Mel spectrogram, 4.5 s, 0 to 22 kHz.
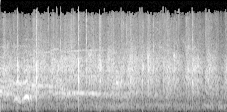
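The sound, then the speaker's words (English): A crowd claps steadily in a round of applause for someone's 21st birthday, dense overlapping hand claps with sharp individual slaps standing out, sustained for several seconds at moderate loudness. “so we need to like give that a round of applause.”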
